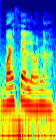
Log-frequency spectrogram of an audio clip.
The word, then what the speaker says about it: Barcelona: Barcelona. – What's that from? – The Spaniards pronounce their C's like fifth like THs, so Barcelona.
